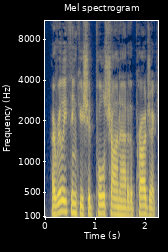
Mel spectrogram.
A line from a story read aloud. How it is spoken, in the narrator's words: she said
